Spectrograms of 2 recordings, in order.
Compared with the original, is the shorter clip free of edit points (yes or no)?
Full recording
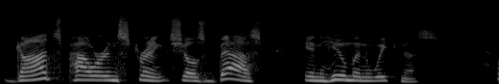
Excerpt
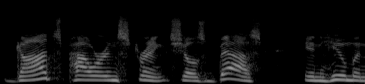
yes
